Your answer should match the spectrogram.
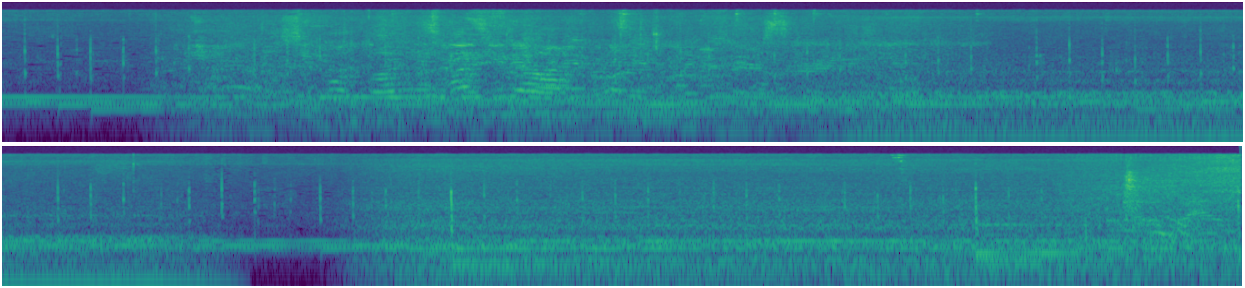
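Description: Background music over the cabin noise of a small high-wing propeller plane landing and taxiing, with indistinct voices; the sound dips briefly about halfway through.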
